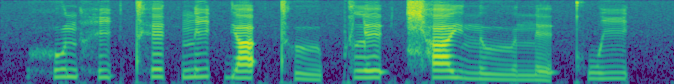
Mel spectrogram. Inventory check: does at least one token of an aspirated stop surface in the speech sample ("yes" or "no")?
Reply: yes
